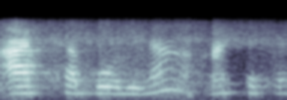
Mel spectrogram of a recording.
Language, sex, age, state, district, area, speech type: Bengali, female, 30-45, West Bengal, Kolkata, urban, conversation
